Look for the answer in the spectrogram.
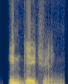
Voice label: "engaging", American

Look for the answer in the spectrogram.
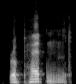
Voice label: "repetend", American

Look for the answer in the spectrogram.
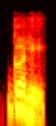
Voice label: "girlie", Indian

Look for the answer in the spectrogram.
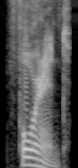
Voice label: "forint", American

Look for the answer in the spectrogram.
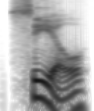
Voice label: "seel", American

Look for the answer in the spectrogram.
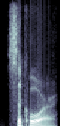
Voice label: "succour", American

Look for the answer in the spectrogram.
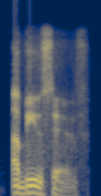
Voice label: "abusive", British

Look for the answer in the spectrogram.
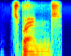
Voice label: "sprint", British

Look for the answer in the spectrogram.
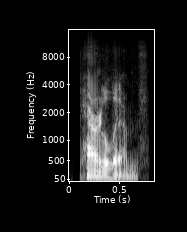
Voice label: "perilymph", American

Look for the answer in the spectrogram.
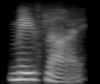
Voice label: "mayfly", Indian

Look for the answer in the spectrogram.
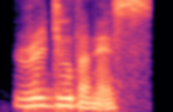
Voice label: "rejuvenesce", Indian

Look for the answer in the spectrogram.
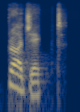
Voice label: "project", Indian; Dictionary

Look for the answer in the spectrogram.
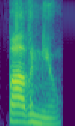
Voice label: "parvenu", Indian; Dictionary

